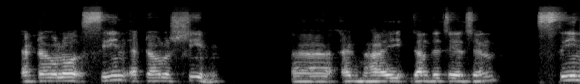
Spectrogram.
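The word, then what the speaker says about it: ش: এটা হলো সিন আর শিন, দুইটার উচ্চারণ দুই রকম।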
